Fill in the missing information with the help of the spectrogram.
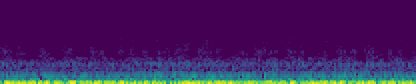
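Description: Car driving: a steady low rumble of engine and road noise.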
